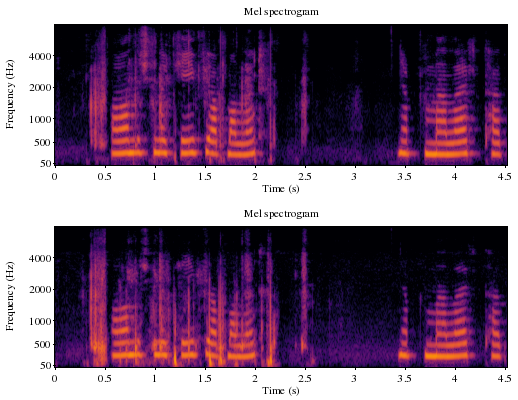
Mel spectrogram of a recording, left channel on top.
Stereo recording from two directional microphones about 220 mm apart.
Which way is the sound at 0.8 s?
5° right (ahead or behind).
